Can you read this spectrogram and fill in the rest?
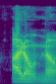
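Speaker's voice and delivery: put-on exasperated, had-enough, worn-thin tone. Retelling how he answered a kid who kept asking him questions, mock-exasperated reply. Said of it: "says in sort of an exasperated tone".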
